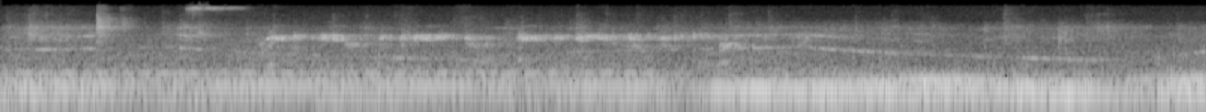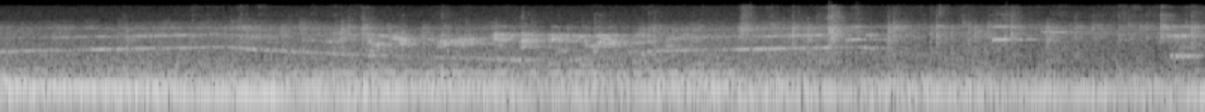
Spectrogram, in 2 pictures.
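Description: A police car siren in the video game Project Zomboid wails, rising and falling repeatedly under engine rumble and scattered radio-style talk, steady and fairly close throughout.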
